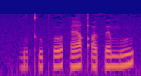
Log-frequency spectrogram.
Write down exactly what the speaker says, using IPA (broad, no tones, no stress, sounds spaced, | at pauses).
ɡʷ ə kʰ u pʰ o | æ qʼ o θ ə m u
